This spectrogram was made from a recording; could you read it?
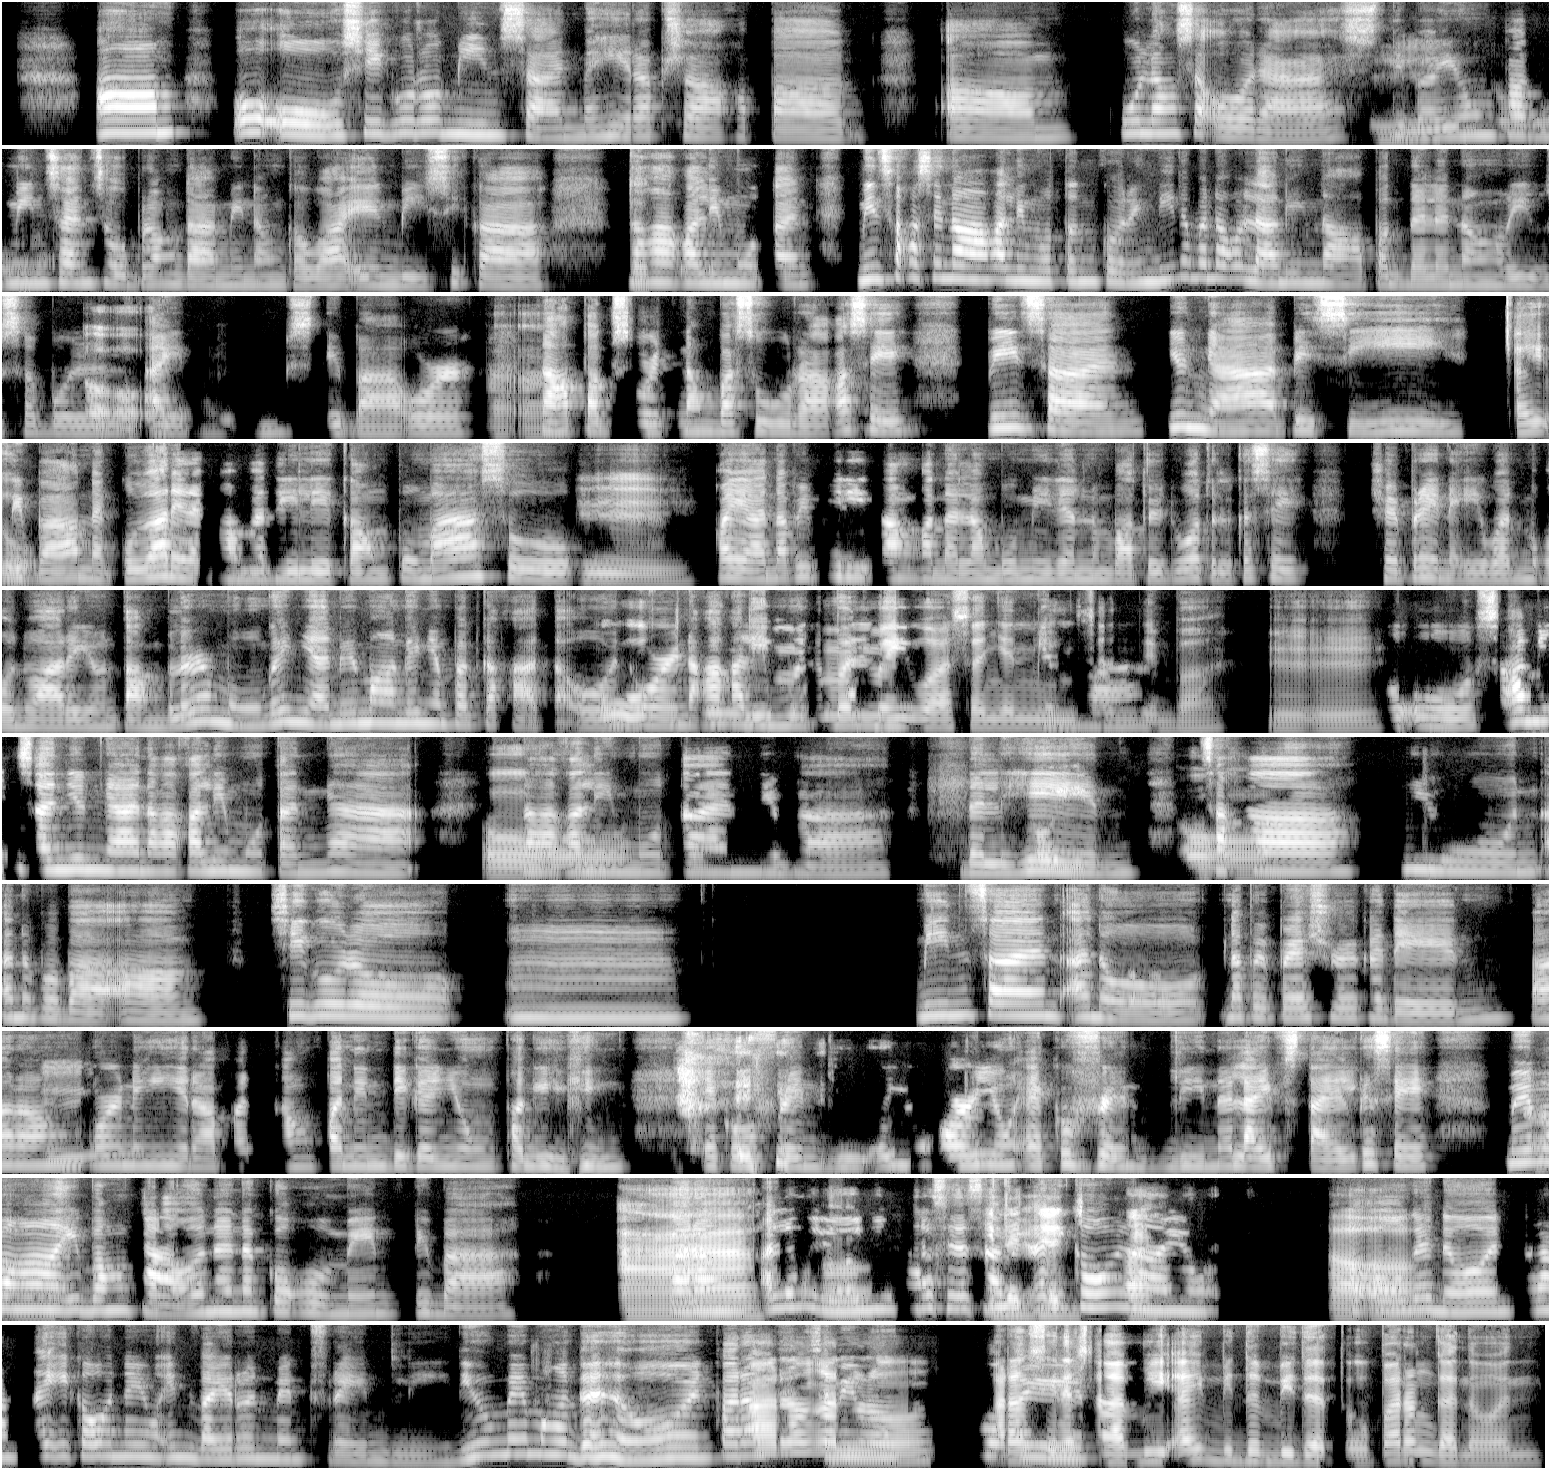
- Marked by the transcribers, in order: mechanical hum; static; tapping; distorted speech; chuckle; other background noise
- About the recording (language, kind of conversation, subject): Filipino, unstructured, Ano-ano ang mga simpleng bagay na ginagawa mo para makatulong sa kapaligiran?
